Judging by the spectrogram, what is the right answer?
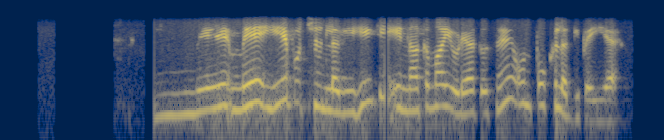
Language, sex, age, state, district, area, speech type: Dogri, female, 30-45, Jammu and Kashmir, Jammu, urban, conversation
